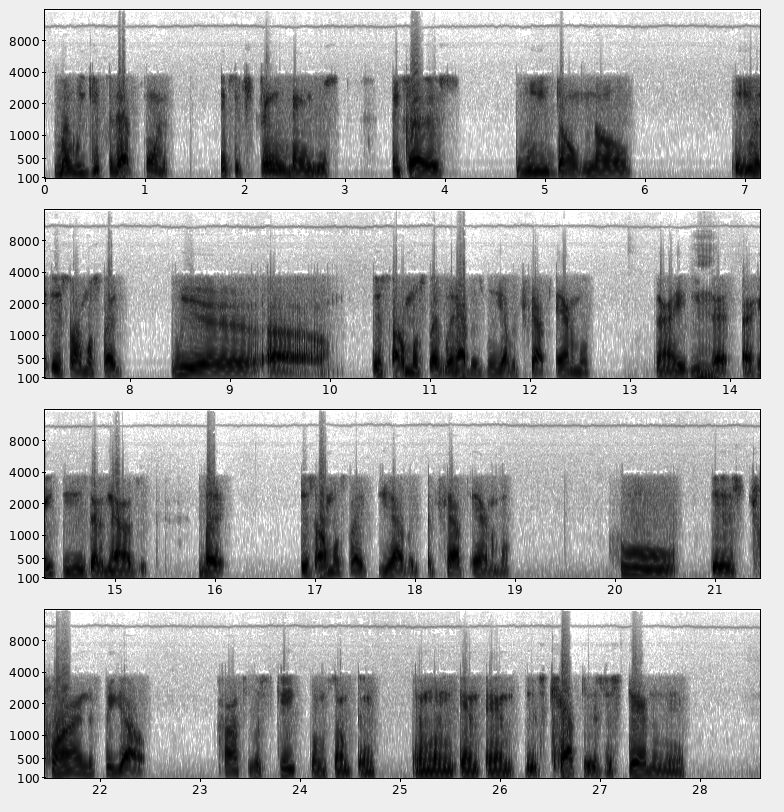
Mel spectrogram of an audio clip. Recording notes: Unique magazine format call-in show.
